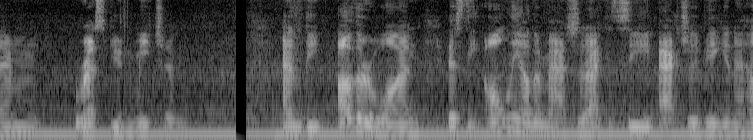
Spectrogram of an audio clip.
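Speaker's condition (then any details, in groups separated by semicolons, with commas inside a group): No condition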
